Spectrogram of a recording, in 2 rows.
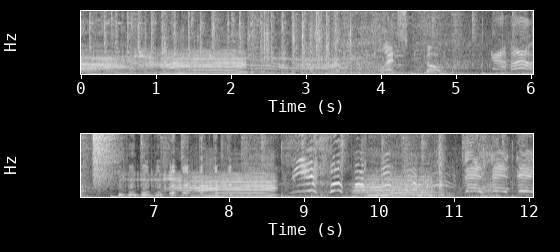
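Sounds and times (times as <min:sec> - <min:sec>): cows mooing: 0:00.0 - 0:04.0, 0:06.6 - 0:08.8, 0:09.6 - 0:11.0.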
